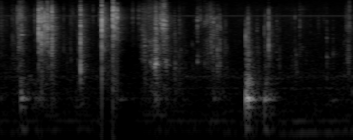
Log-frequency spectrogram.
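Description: Wide clear tape being pulled off its roll and pressed down onto a cardstock strip: irregular crinkling rustles with a few sharp clicks.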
